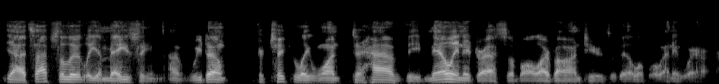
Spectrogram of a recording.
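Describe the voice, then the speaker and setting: A man giving a measured, halting technical explanation as a podcast guest. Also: sits low, a bit bright, dry recording, rough recording. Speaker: IT specialist and consultant, guest. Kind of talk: explanatory product talk on a podcast.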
